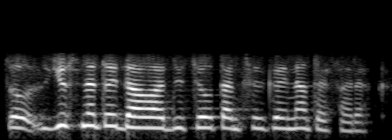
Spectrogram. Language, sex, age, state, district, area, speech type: Kashmiri, male, 18-30, Jammu and Kashmir, Srinagar, urban, conversation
